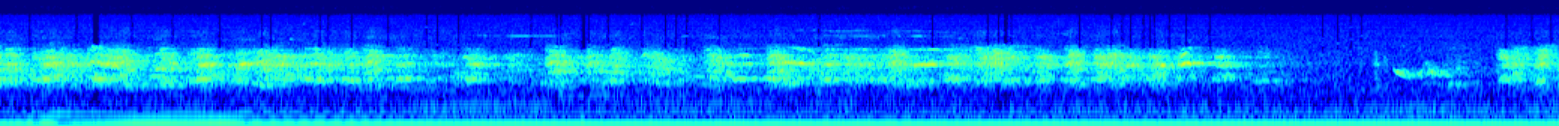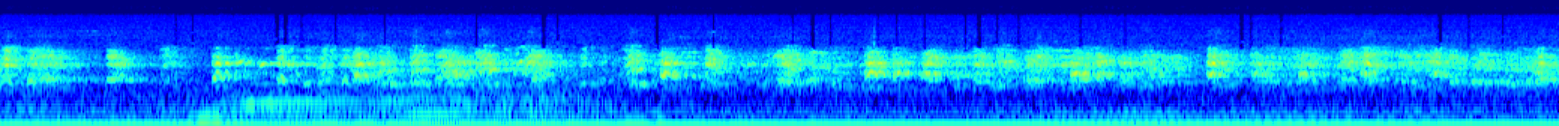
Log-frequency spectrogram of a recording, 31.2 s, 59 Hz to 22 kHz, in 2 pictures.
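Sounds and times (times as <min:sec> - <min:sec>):
wolves and dogs howling: 0:00.0 - 0:12.8, 0:13.9 - 0:31.1
yips and barks: 0:00.0 - 0:12.8, 0:13.8 - 0:31.1
deep low howls: 0:17.0 - 0:23.7.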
